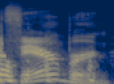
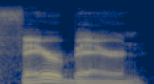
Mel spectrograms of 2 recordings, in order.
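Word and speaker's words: Fairbairn: yeah same with Kai Fairburn Kai Fairburn kicked like 350 yarders in a row Wild yeah also it's it's pronounced Fair Baron and I've just never cared to say it that way sounds like you're illiterate Fair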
